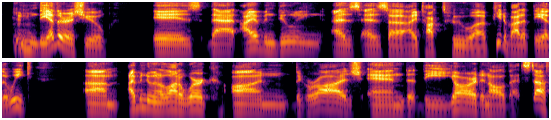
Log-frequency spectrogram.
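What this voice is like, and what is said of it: Sick, congested, strained voice. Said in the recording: “you guys can kind of sort of hear it in my voice ... Yesterday, I could barely speak ... my nose was just leaking like a faucet”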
